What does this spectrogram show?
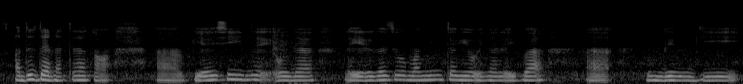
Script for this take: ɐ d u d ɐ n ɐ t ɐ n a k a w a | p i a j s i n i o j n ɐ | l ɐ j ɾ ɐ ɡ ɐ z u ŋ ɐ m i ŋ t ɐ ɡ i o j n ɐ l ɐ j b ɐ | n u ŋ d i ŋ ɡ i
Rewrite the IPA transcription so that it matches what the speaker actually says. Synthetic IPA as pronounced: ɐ d u d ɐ n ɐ t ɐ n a k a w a | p i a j s i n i o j n ɐ | l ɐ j ɾ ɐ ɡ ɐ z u m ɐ m i ŋ t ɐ ɡ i o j n ɐ l ɐ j b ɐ | n u ŋ d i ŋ ɡ i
